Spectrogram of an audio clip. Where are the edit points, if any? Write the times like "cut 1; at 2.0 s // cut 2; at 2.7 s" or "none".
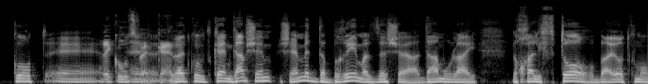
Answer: none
